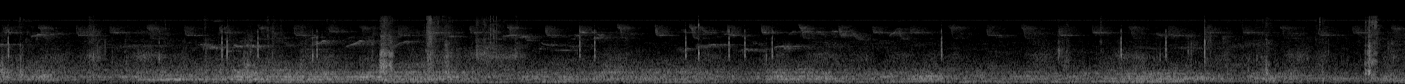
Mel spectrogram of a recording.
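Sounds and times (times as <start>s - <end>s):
birds chirping: 0.0s - 14.0s
steady outdoor background noise: 0.0s - 14.0s
sharp clicks: 2.2s - 3.3s, 6.8s - 7.9s.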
